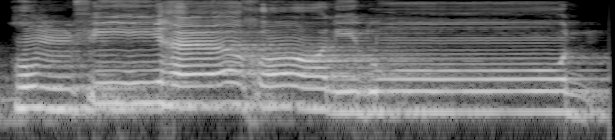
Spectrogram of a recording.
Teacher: خا کو منہ بھر کے پڑھیں گے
